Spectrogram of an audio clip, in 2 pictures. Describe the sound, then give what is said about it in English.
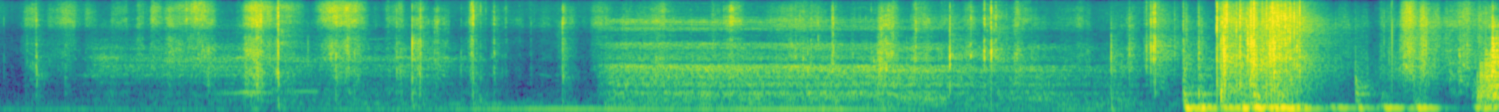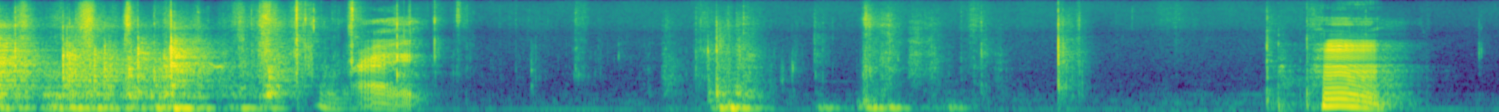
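A deck of oracle cards being shuffled, with repeated papery riffles and soft slides that surge and pause, ending in a final quick flutter of cards. “All right, just shuffling these up.”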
